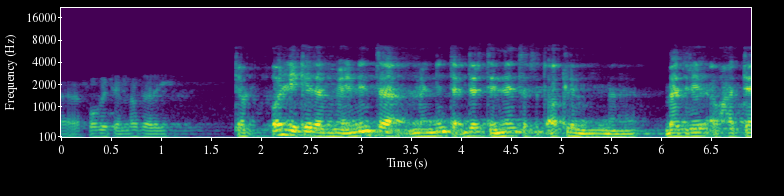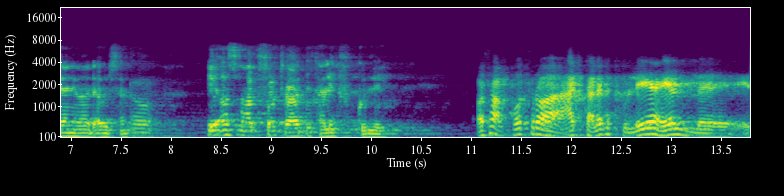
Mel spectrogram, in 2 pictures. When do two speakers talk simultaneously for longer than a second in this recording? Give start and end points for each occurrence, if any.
none

